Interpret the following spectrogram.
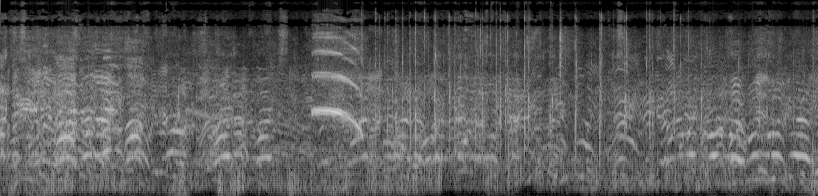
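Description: Many voices shouting and calling over one another, from players on the field and spectators along the sideline. About four seconds in, one louder, high-pitched call rises briefly and then falls.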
